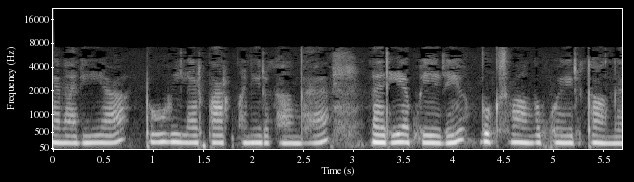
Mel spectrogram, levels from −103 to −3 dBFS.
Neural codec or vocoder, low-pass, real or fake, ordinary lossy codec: codec, 16 kHz, 4 kbps, X-Codec, HuBERT features, trained on general audio; 7.2 kHz; fake; MP3, 32 kbps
